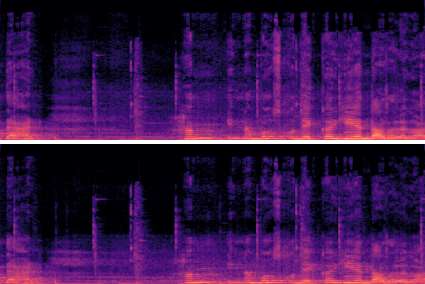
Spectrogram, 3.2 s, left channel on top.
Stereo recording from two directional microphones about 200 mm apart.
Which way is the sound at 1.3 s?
50° left (ahead or behind).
